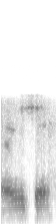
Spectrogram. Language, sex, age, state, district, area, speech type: Gujarati, male, 45-60, Gujarat, Valsad, rural, conversation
